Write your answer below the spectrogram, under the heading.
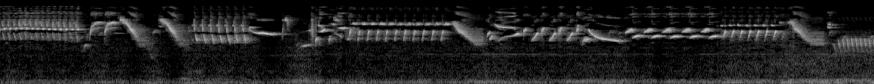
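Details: A goldfinch hybrid (mule) delivers a continuous bright song of mixed elements: a sustained whistle, then a jumble of liquid trills, buzzes, rising and falling slurs and rapid chattering runs.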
